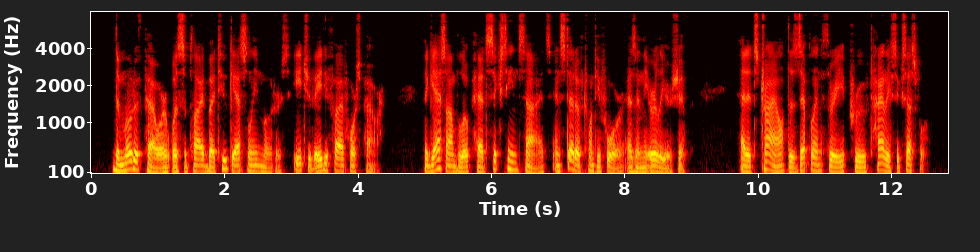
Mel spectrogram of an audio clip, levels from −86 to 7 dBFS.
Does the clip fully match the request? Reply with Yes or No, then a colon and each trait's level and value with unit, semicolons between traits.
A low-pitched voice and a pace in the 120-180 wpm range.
Yes: low, 110 Hz; average, 175 wpm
